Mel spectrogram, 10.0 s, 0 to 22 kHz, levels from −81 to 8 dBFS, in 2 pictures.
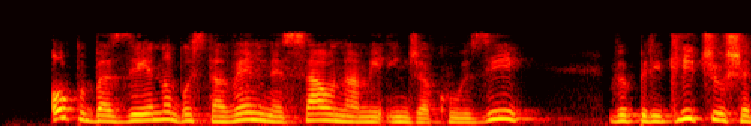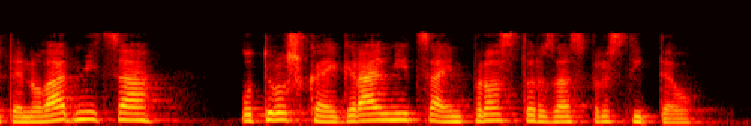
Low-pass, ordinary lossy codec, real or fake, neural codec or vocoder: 7.2 kHz; MP3, 48 kbps; fake; codec, 16 kHz, 1.1 kbps, Voila-Tokenizer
